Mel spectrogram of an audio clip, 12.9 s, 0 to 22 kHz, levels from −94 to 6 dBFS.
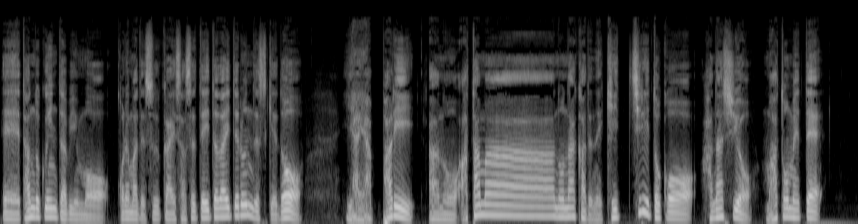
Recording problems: none

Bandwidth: 15.5 kHz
